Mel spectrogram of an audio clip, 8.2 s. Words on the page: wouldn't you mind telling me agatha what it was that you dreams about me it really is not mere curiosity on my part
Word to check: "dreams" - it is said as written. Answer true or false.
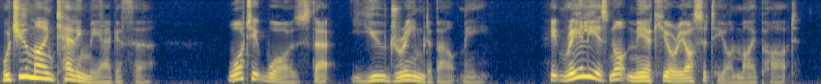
false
